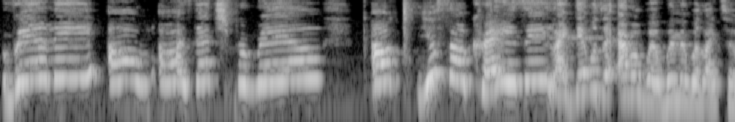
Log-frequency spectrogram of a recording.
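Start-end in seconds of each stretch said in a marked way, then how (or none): 0.0-5.5 very slow, very high, drawn-out ditzy voice. Describing an era when women acted dumb to seem cute: imitating women playing dumb. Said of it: "most women like to play dumb".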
